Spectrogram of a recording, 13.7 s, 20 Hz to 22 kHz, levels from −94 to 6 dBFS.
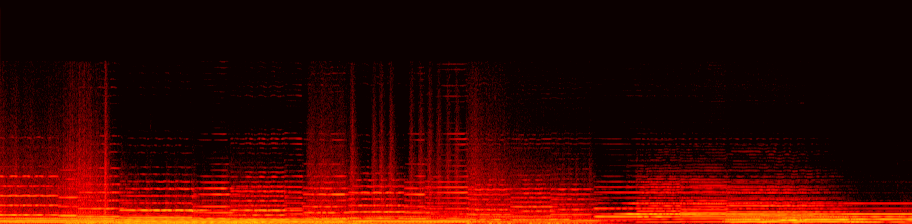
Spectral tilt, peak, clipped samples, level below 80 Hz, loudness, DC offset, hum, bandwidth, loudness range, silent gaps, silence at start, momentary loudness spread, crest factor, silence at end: -7 dB/octave; -20 dBFS; under 0.1%; -46 dBFS; -34 LUFS; under 0.1%; none; 13 kHz; 6 LU; none; 0 s; 8 LU; 14 dB; 0 s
